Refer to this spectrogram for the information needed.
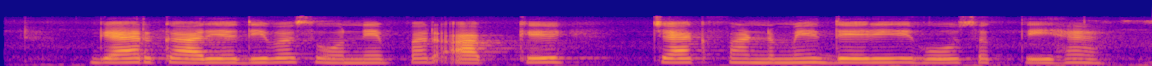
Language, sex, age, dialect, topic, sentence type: Hindi, female, 25-30, Marwari Dhudhari, banking, statement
